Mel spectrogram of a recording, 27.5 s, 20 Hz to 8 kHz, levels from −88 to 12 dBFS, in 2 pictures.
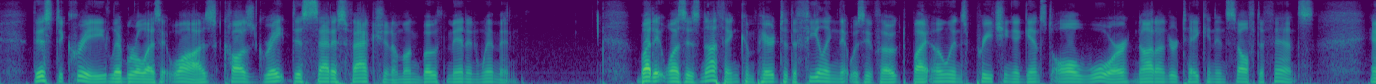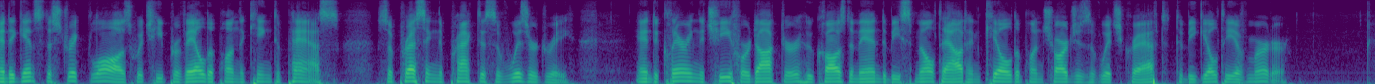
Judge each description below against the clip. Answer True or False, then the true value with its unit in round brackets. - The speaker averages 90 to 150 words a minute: False (175 wpm)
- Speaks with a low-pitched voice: True (115 Hz)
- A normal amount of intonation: False (2.2 semitones)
